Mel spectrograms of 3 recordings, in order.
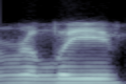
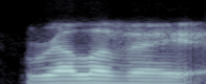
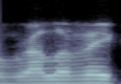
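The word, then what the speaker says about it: Relevé: for me sure yep we are rev counseling so it speaks a little bit to my dance background all right because I've been pronouncing it relieve counseling but that's my American bias I'm sure you hear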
